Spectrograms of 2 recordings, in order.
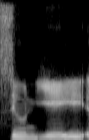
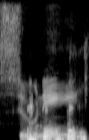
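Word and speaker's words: Soon-Yi: First of all, the biggest revelation is that it's not pronounced Soon Yi, it's Sunni.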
